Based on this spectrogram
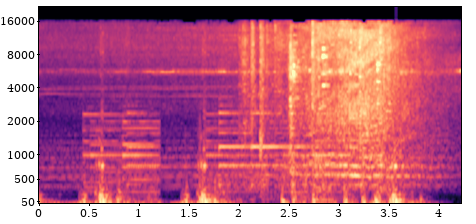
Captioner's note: drone buzzing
